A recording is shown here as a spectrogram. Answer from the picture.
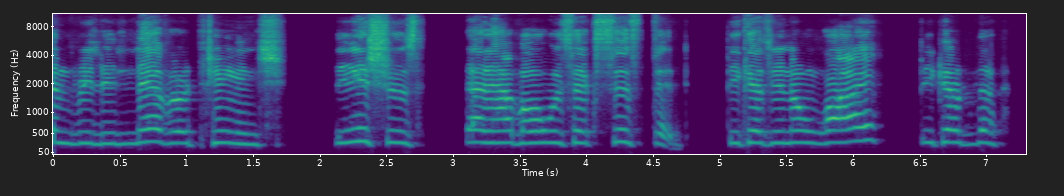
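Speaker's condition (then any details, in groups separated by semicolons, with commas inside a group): Cerebral palsy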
